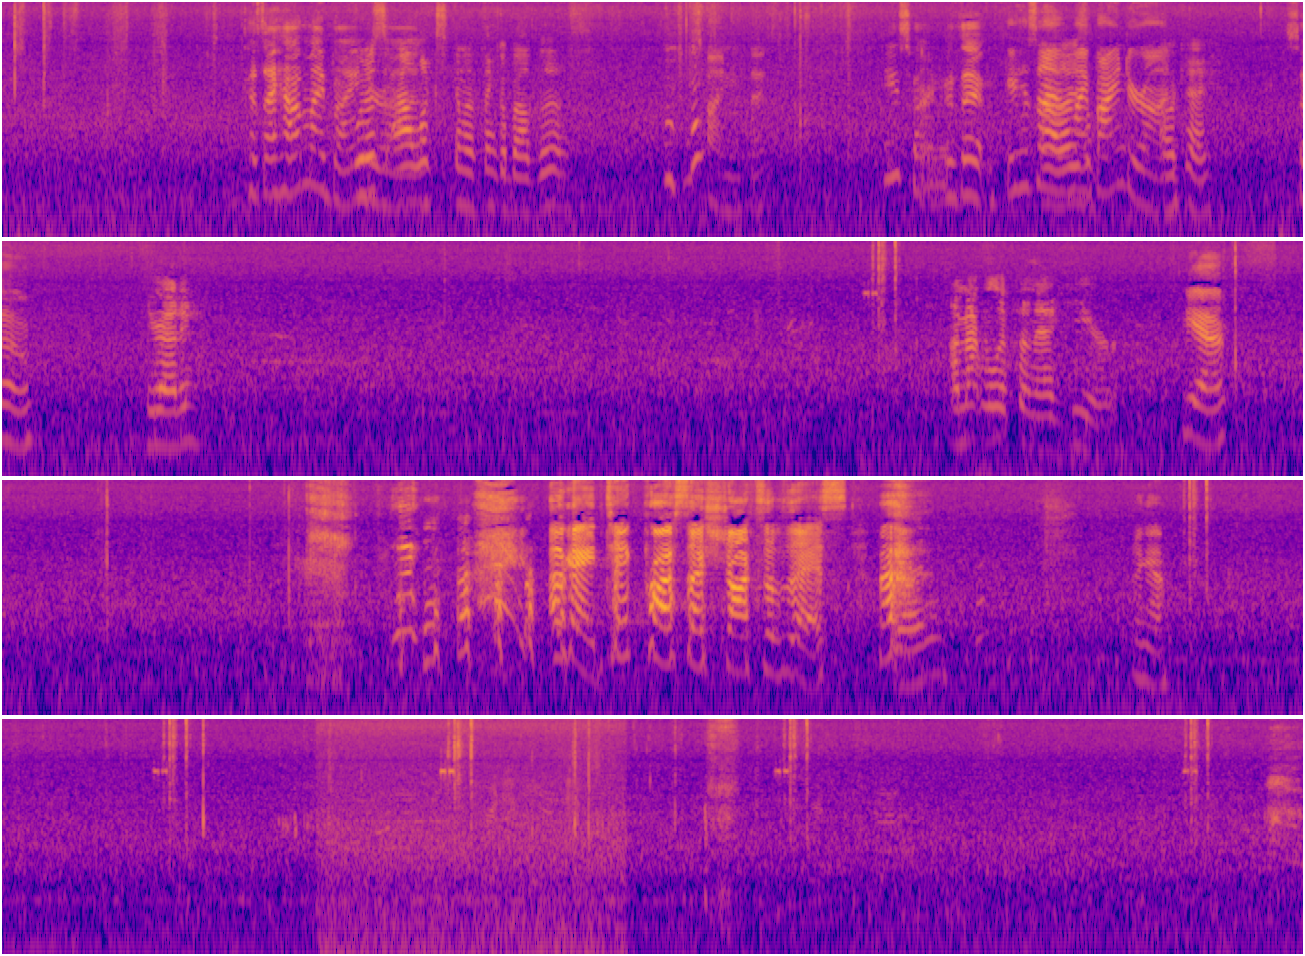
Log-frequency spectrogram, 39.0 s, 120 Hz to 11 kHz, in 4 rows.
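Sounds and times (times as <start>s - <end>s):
camera autofocus beep: 16.2s - 16.5s, 30.4s - 30.8s, 32.5s - 33.8s, 35.0s - 35.4s, 38.1s - 38.4s
camera shutter clicks: 30.4s - 30.8s, 32.6s - 33.9s, 35.0s - 35.4s.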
